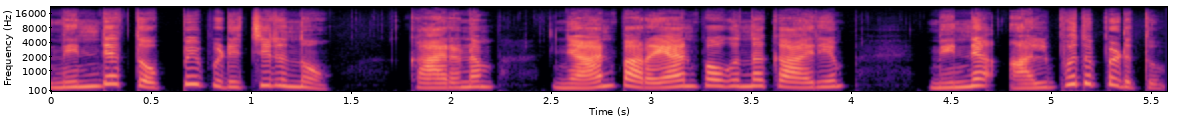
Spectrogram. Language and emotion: Malayalam, surprised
